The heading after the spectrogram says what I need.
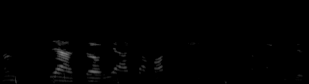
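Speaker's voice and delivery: faint voice far from the phone; too far from the phone; phone held away. Real, not acted. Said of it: "Can't hear you very well".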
